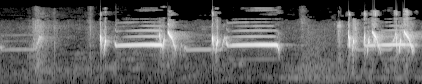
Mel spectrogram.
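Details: Caged scarlet-headed flowerpecker, a species endemic to Indonesia, in song training: three phrases, each a sharp chirp burst opening into a long, steady, level whistle of about a second, with a low hum in between.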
